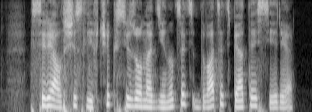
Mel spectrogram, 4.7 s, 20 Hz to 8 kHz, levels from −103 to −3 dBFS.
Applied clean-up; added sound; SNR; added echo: none; none; none; none.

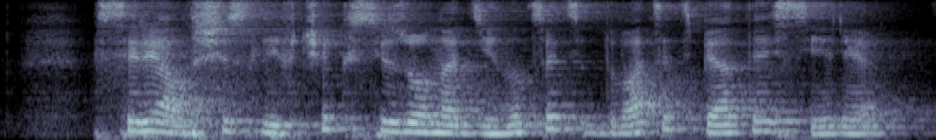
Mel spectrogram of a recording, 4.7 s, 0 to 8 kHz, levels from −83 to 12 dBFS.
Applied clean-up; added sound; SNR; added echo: none; none; none; reverberation time 0.7 s.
